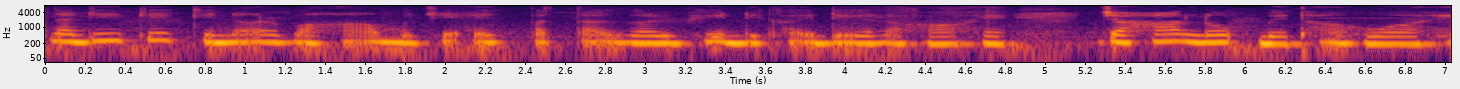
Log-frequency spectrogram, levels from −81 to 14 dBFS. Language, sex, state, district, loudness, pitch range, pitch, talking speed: Hindi, female, Arunachal Pradesh, Lower Dibang Valley, -15 LUFS, 210-240 Hz, 225 Hz, 145 wpm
